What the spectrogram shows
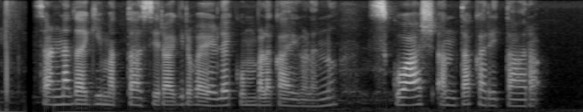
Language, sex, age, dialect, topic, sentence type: Kannada, female, 25-30, Dharwad Kannada, agriculture, statement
